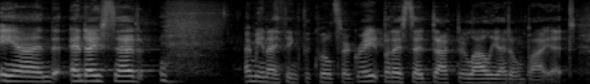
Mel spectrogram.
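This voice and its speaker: A woman with an ordinary speaking voice talks at a moderate pace and medium pitch, with ordinary pitch variation. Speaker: pastor, charity engagement director. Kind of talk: church talk.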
